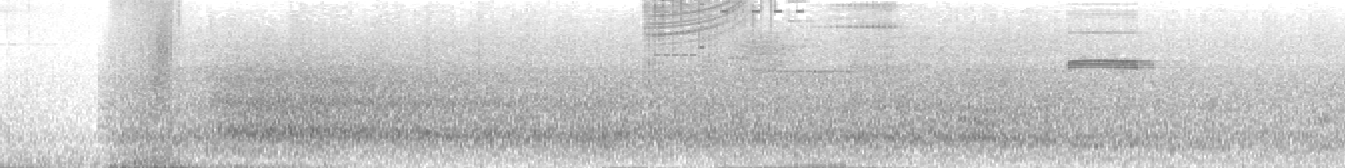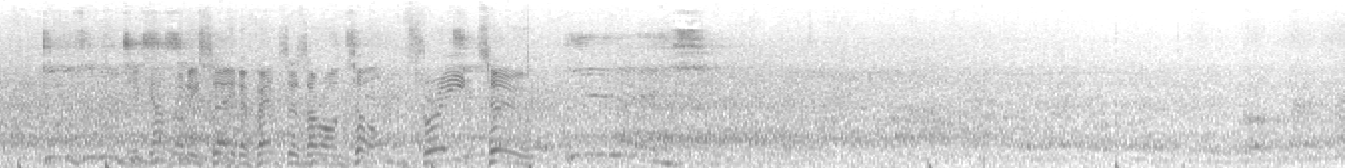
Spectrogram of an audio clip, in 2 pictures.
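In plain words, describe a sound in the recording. A large stadium crowd roars and cheers loudly, then slowly quietens.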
